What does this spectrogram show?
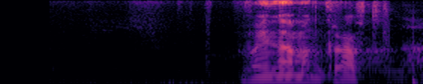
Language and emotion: Russian, neutral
